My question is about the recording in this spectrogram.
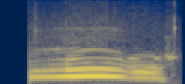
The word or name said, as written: Mungo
